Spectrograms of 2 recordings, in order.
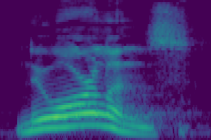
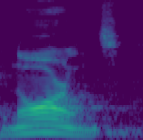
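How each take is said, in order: First: It is said in a general American accent. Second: It is said in a local Louisiana accent.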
